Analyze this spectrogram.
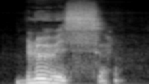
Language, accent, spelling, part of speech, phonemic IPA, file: French, Canada, bleuisse, verb, /blø.is/, LL-Q150 (fra)-bleuisse.wav
- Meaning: inflection of bleuir: 1. first/third-person singular present subjunctive 2. first-person singular imperfect subjunctive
